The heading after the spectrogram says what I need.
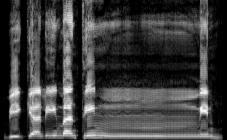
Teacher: ان اللہ یبشرک بکلمۃ من، بکلمتم یہاں بکلمتن پہ تنوین ہے، تنوین کے بعد میم، حروف یرولون میں سے ادغام ہے غنے کے ساتھ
